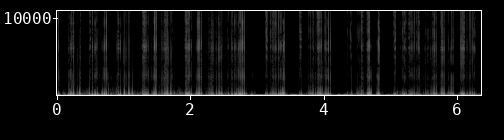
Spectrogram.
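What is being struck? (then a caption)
Small ribbed glass perfume bottle. Long red nails scratch the ribbed glass of a small, partly filled perfume bottle with a gold cap. The result is a rapid series of short, scratchy bursts with a low, thumpy body and bright hissy edges.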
